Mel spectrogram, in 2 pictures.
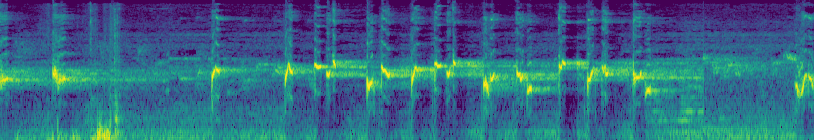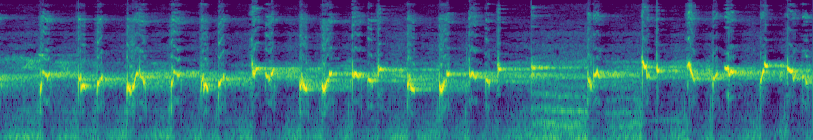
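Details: Yellow-vented bulbul, sung in 'ropel panjang' style as a lure for other bulbuls: a long, continuous babble of whistled and chirped notes, fast and slightly uneven, with one brief pause midway.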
